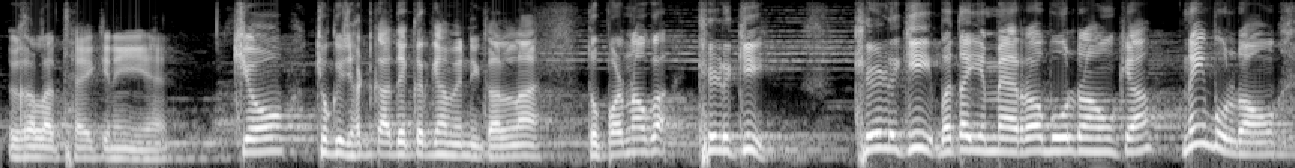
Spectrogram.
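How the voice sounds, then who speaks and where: High-voiced man drilling pronunciation. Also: big-room sound. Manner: drills by asking and answering his own questions, repeating words; emphatic, scolding wrong pronunciations. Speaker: Hindi pronunciation teacher. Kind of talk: classroom-style lesson.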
